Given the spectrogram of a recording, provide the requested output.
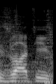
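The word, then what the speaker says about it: złoty: This is Polish zloty.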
